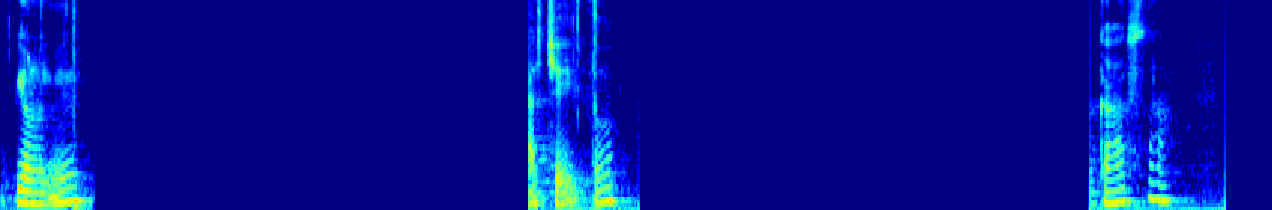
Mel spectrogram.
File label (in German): Zusammengefugte Worter Langsam Italienisch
